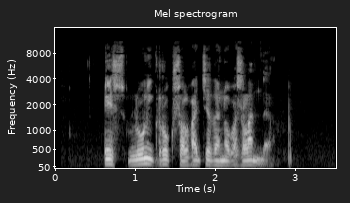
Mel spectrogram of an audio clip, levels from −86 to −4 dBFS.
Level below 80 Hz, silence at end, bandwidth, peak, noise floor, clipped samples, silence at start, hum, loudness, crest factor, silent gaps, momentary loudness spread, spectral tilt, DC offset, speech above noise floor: -64 dBFS; 0.8 s; 10.5 kHz; -8 dBFS; -72 dBFS; under 0.1%; 0.6 s; none; -25 LUFS; 20 dB; none; 5 LU; -4.5 dB/octave; under 0.1%; 47 dB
